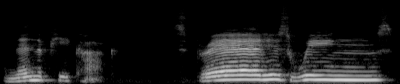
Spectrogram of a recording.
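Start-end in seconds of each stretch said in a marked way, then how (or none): 1.7-4.0 very slow, loud, stretched words; grandly elongated storytelling; drawn-out narration. A narrator's reading. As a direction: stretch each word like opening wings. Narrator stretches the peacock's display.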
